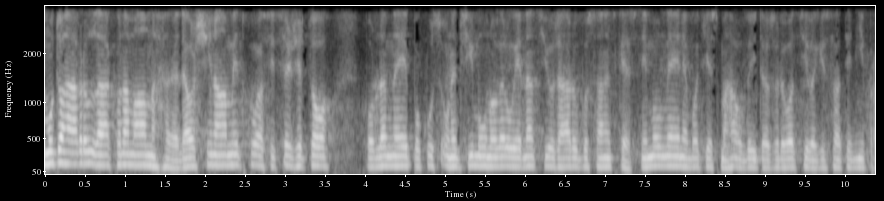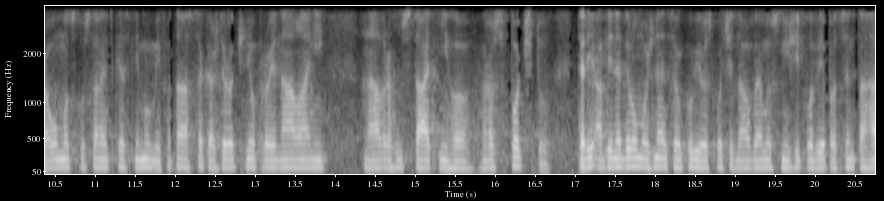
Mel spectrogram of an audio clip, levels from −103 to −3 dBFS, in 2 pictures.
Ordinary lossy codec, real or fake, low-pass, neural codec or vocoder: AAC, 16 kbps; fake; 3.6 kHz; codec, 24 kHz, 0.9 kbps, WavTokenizer, medium speech release version 2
